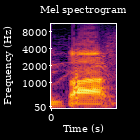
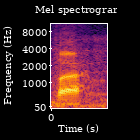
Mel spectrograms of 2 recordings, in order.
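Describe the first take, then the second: First: It is said in a southern English accent. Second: It is said in a non-southern English accent. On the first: "the type where they say bath" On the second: "instead of bath"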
